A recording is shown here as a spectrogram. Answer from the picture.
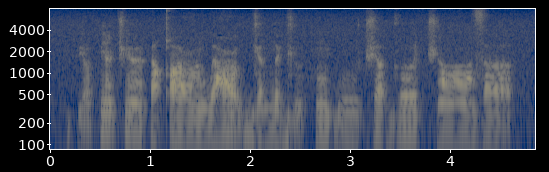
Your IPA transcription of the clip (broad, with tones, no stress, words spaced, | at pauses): pʲɔ̰˨pʲɑ̃˦t͡ʃə̃˦ | ə˨qʼʊː˨ʕũ˨wə˨ ʕṵ˦ɡʲʌ˨ nə˨ɡʲṵ˦ hũ˦ɓuː˨t͡ʃʌ˦ ɡʱʊː˦ t͡ʃɑ̃ː˨zʌ˨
